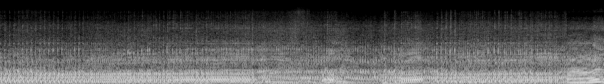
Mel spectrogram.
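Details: 1998 Suzuki RMX250 two-stroke that badly overheated, reassembled after cleaning melted aluminum from a pitted, damaged cylinder that was not rebored: revs up and falls back cleanly with a sharp, crisp note and no misfire or rattle; sounds healthy.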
